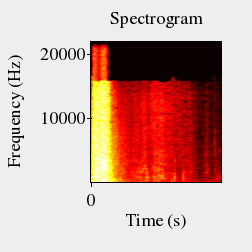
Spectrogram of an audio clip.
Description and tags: ripping a paper bag
bag, paper, rip, tear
